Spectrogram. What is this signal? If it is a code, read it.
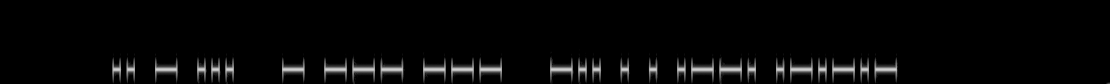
Morse code, heard as a keyed tone, about 17 wpm, 700 Hz. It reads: ITS TOO DEEP.
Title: Sentences from Top 1000 Words - Review Part 3 - 17wpm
